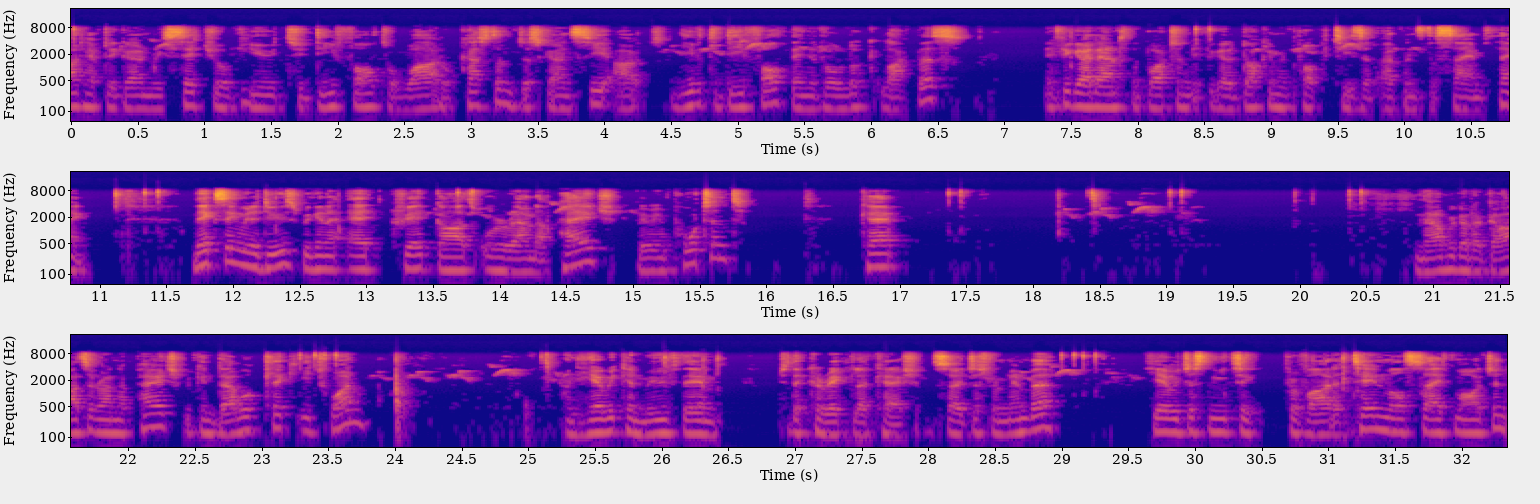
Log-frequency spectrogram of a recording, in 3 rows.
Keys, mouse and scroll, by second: 21.2-21.7 scroll down 2, 22.3 ctrl+scroll up 1, 23.3 click, 26.0 KP_1, 26.2 KP_0, 29.1 click, 30.8 KP_1, 31.7 KP_0.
